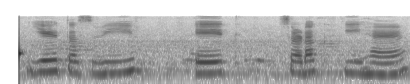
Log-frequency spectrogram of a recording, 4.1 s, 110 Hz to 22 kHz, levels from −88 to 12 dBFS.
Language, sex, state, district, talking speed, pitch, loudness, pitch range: Hindi, female, Haryana, Jhajjar, 85 wpm, 235 Hz, -22 LUFS, 225-245 Hz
